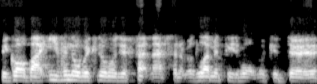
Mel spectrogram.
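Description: Someone with a Scottish accent speaks very fast in a flat, monotone delivery. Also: man. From Central Scotland. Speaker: amateur rugby player. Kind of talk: casual chat. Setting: video call.

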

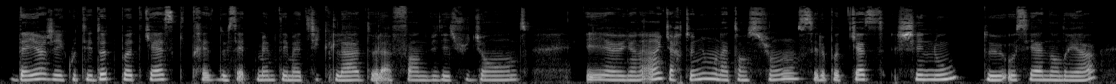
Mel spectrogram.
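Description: A dark, mellow tone comes through at a moderate pace with ordinary pitch variation, in a dry, close sound with no echo and a very clean recording with a silent background. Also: woman, medium pitch for a woman. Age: 20s. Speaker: podcast host, student. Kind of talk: casual solo monologue. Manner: conversational, with occasional laughs.

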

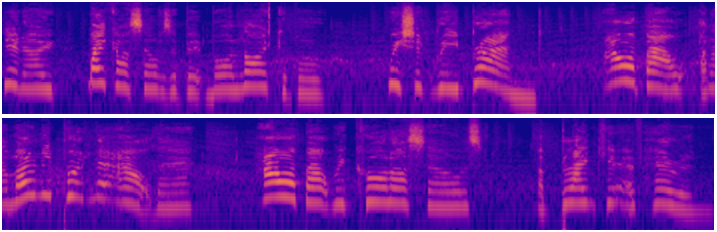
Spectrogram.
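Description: With clear background noise, a female-sounding voice puts on a character voice, high-pitched for a woman, at a moderate pace. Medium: comedy sketch. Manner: chatty, rambling, anxious.

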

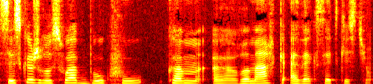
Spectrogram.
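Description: With lively intonation, an ordinary speaking voice proceeds at a fairly slow pace. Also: woman. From France, Val-de-Marne (Paris area). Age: 20s. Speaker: astrologer and podcast host. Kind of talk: solo podcast Q&A monologue.

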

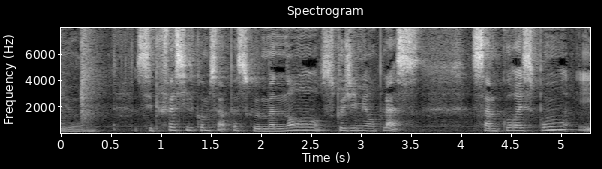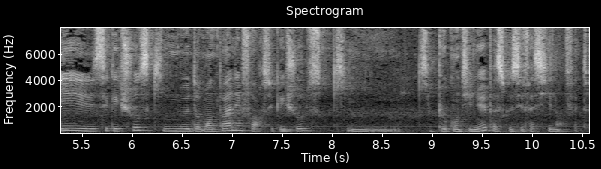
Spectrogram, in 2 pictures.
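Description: Noticeable background noise runs under a woman's voice. She talks at medium pitch and a fairly quick pace, with ordinary pitch variation. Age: 40s. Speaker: school staff member and mother. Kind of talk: interview, casual chat. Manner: hesitant, many fillers.

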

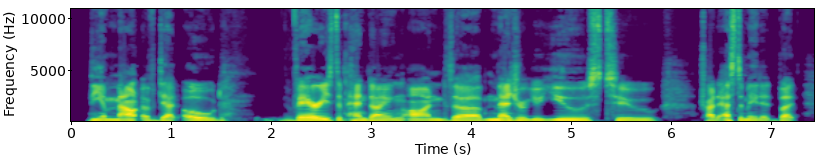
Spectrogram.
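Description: Over a very clean recording with a silent background, a man with an American accent talks in a medium pitch with monotone, flat intonation. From Massachusetts and New York. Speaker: physician and historian. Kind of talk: interview.

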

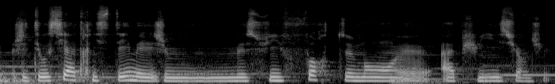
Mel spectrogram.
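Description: With music in the background and audible room echo, a woman speaks very slowly at a fairly low pitch with fairly even intonation. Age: 30s. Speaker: nurse. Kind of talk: testimony. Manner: halting.

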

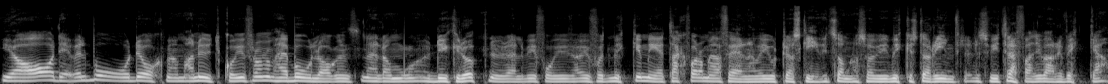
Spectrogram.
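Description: A man with a dark, mellow tone and a fairly high pitch talks at a fairly quick pace, his intonation fairly even. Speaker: investor. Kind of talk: interview.

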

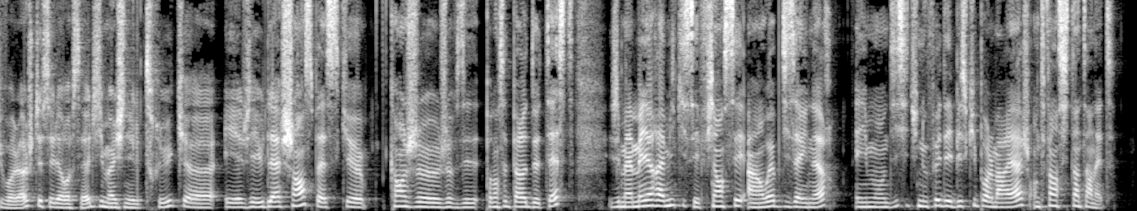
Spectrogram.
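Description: The speaker is a woman with a fairly low pitch. She talks at a very fast pace with ordinary pitch variation. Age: 20s. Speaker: entrepreneur. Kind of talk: interview.

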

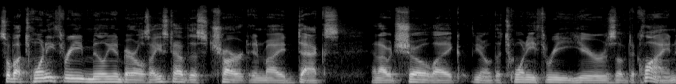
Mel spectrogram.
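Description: In a very clean recording with a silent background, a man with an American accent uses a plain, everyday voice, fairly low in pitch, speaking at a fairly quick pace with ordinary pitch variation. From St. Louis, Missouri. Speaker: former beer marketer. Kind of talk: interview.

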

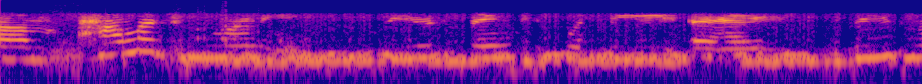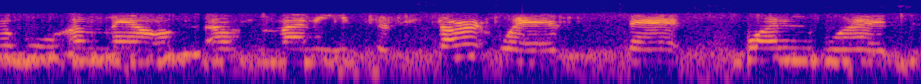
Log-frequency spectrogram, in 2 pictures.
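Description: A woman speaks with a high pitch and ordinary pitch variation. Audible room echo surrounds her voice. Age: 50s. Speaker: caller. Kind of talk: call-in question.

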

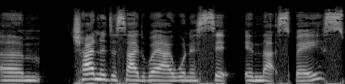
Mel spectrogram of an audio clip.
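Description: A woman with an Essex accent speaks at a fairly low pitch. The recording is very clean with a silent background and a dry, close sound with no echo. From Essex, England. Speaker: podcast co-host. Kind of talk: casual chat.

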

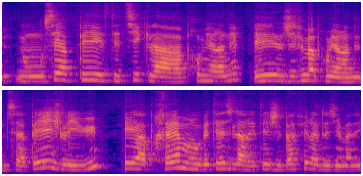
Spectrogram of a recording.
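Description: A woman speaks in a normal speaking voice at a moderate pace. Her pitch variation is ordinary. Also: medium pitch for a woman. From rural France. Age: 20s. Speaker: podcast guest, expat in Korea. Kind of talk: casual chat.

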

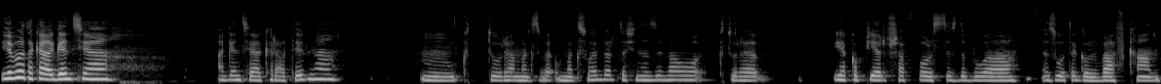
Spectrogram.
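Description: A woman speaks at a medium pitch and a fairly slow pace, with long, frequent pauses and ordinary pitch variation. Her loudness swings a lot on a very clean recording with a silent background. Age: 40s. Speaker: marketing strategist with ADHD. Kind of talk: casual interview conversation.

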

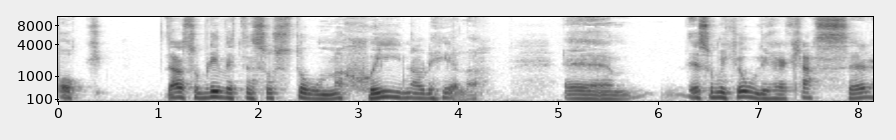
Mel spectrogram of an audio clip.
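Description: At a very slow pace with long, frequent pauses, a man speaks in a fairly high pitch with a dark, mellow tone and ordinary pitch variation. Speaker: former bodybuilding champion and author. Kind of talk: casual interview.

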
